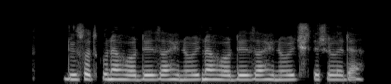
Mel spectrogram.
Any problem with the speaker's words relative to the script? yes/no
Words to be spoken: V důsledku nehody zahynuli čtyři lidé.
yes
